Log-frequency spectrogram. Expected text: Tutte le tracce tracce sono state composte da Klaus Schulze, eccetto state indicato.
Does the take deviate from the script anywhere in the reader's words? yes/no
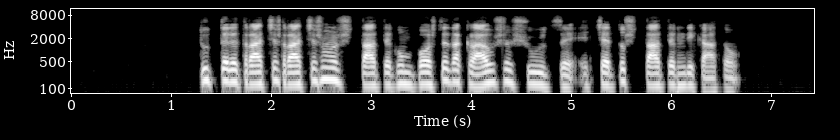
no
